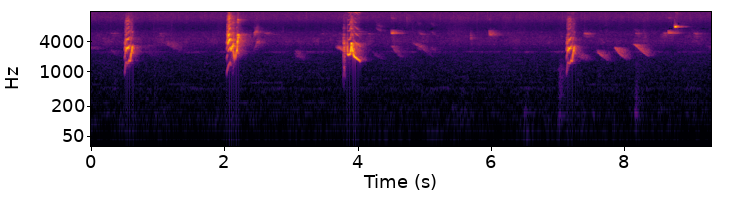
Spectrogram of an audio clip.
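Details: Captive red-crested cardinal from a licensed breeder in Brazil, calling: sharp, loud downward chip notes every one to two seconds, with soft high chirps and short slurred notes from other birds in the background.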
